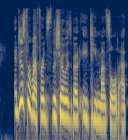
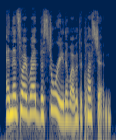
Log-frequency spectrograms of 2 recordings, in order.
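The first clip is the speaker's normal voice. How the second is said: ordinary talk, nothing marked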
